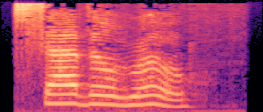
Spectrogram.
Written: savile row

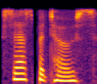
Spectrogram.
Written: caespitose

